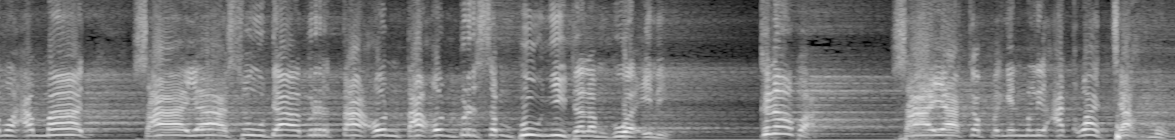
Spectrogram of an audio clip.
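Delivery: permohonan ular, tinggi dan keras; ular memohon. Acted. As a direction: memelas lantang seperti ular. Snake begs Nabi. (ular memohon maaf kepada Nabi, tinggi dan keras)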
